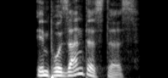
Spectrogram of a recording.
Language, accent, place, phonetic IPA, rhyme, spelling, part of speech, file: German, Germany, Berlin, [ɪmpoˈzantəstəs], -antəstəs, imposantestes, adjective, De-imposantestes.ogg
- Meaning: strong/mixed nominative/accusative neuter singular superlative degree of imposant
